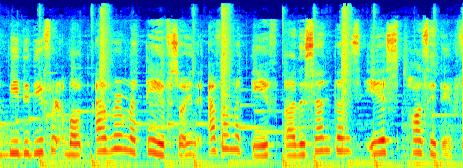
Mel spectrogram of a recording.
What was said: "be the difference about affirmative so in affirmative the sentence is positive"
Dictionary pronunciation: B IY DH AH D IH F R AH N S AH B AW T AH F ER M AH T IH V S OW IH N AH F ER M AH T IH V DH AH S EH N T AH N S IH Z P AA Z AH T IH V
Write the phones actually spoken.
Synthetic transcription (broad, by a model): B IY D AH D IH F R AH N AH B AW T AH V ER M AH T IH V S OW IH N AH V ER M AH T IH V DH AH S EH N T AH N S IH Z P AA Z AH T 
